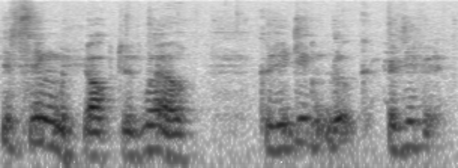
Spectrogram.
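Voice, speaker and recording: Speaking with an English accent, this man keeps a moderate pace. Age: 80s+. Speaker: eyewitness. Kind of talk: testimony. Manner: halting, repeats words.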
